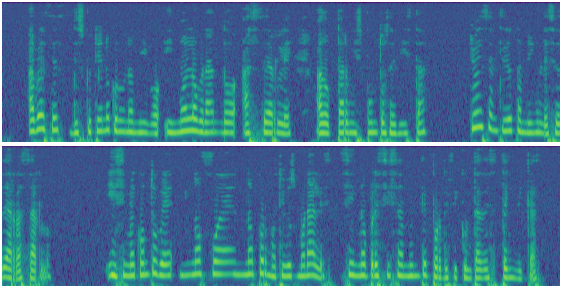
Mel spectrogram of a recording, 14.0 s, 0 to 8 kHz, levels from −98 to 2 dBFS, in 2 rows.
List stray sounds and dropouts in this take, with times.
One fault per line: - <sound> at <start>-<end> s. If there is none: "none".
none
